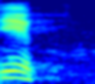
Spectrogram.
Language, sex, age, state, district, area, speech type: Maithili, female, 45-60, Bihar, Begusarai, rural, read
